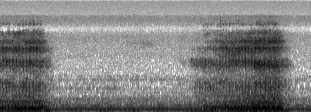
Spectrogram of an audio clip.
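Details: Sleeping dog snoring loudly: slow, low rumbling snores rising and falling with each breath; ordinary snoring.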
